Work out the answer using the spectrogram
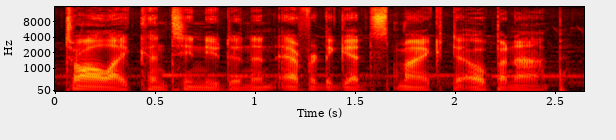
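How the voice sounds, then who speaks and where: A man reading a fiction story aloud as its narrator, in an expressive scripted style. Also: low-pitched, fast talker, faint music behind.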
